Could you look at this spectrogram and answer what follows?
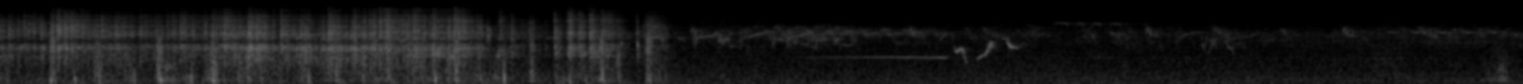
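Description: A wheeled cart rattling and clattering as it is pushed over the ground, stopping about four seconds in. Then quieter outdoor air with small birds chirping.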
